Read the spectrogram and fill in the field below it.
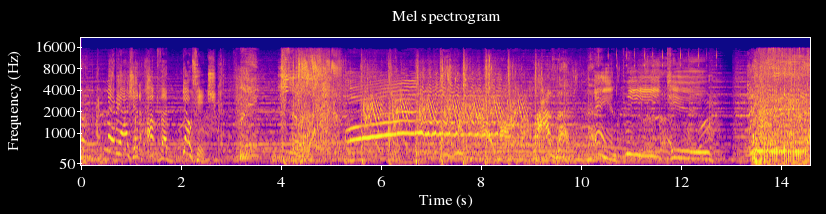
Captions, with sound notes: Maybe I should up the dosage! [screaming] And three, two...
